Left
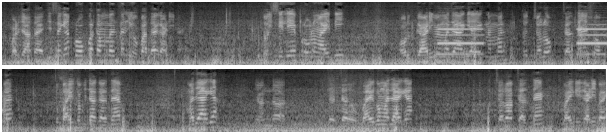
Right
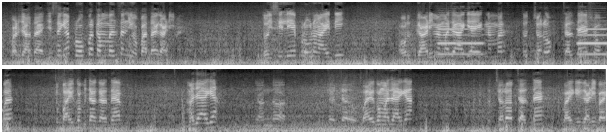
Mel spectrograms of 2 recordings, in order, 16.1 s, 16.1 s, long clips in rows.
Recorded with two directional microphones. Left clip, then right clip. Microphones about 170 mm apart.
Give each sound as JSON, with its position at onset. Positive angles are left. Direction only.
{"t": 0.1, "sound": "speech", "side_deg": 10}
{"t": 3.5, "sound": "speech", "side_deg": 10}
{"t": 10.6, "sound": "speech", "side_deg": 0}
{"t": 12.5, "sound": "speech", "side_deg": 25}
{"t": 14.7, "sound": "speech", "side_deg": 10}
